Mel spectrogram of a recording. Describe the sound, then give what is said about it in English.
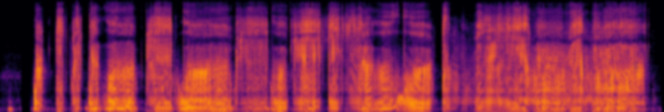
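A human voice imitates one long, melodic fart noise: a few short sputtering bursts give way to sustained, buzzing, wavering tones that carry on loudly, with brief breaks, for the whole stretch. “make one incredibly long and possibly melodic fart noise." I guess it might go something like,”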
